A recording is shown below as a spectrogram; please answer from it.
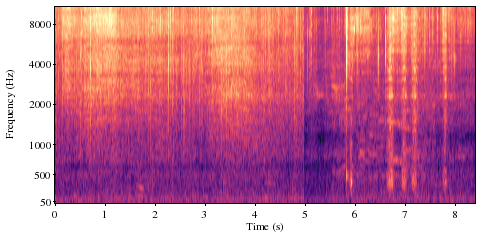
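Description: Chitoi pitha batter cooking in a lightly oiled pan, giving a steady, close hiss of sizzling that continues throughout, with a few brief clicks and knocks near the end.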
